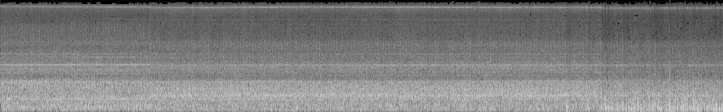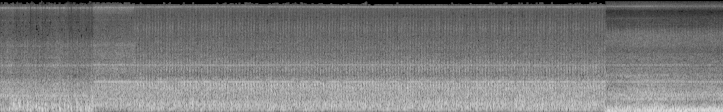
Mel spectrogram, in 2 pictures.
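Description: Loud, steady aircraft engine noise with a few whining tones over a rushing roar. It changes abruptly twice, about halfway through and again near the end, where it turns deeper.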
